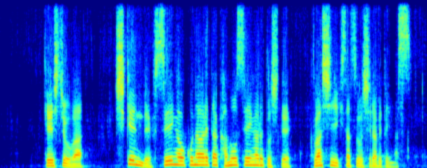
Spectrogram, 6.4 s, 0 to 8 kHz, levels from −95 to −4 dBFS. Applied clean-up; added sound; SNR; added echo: neural separator model SepFormer DNS4.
